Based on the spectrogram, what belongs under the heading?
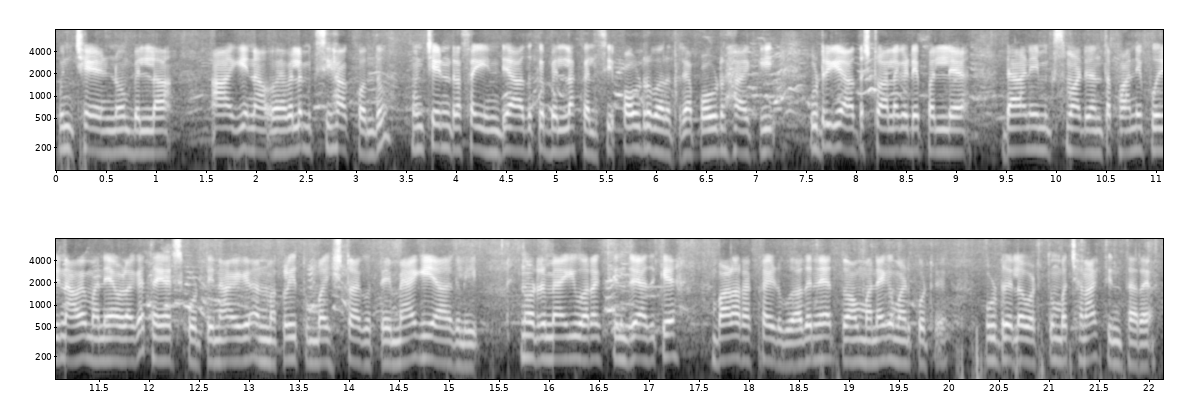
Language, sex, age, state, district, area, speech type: Kannada, female, 30-45, Karnataka, Vijayanagara, rural, spontaneous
